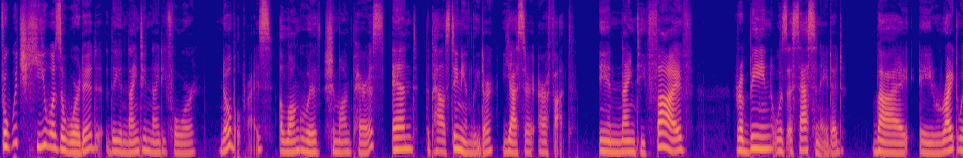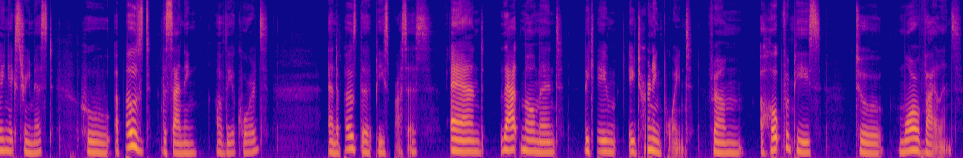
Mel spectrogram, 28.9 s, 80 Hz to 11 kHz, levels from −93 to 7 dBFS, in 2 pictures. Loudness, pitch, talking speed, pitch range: -27 LUFS, 175 Hz, 115 wpm, 165-195 Hz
